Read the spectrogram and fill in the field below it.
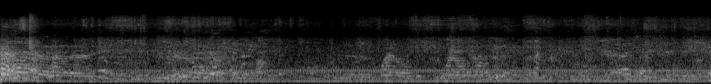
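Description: A bass guitar plays low notes through an amplifier.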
